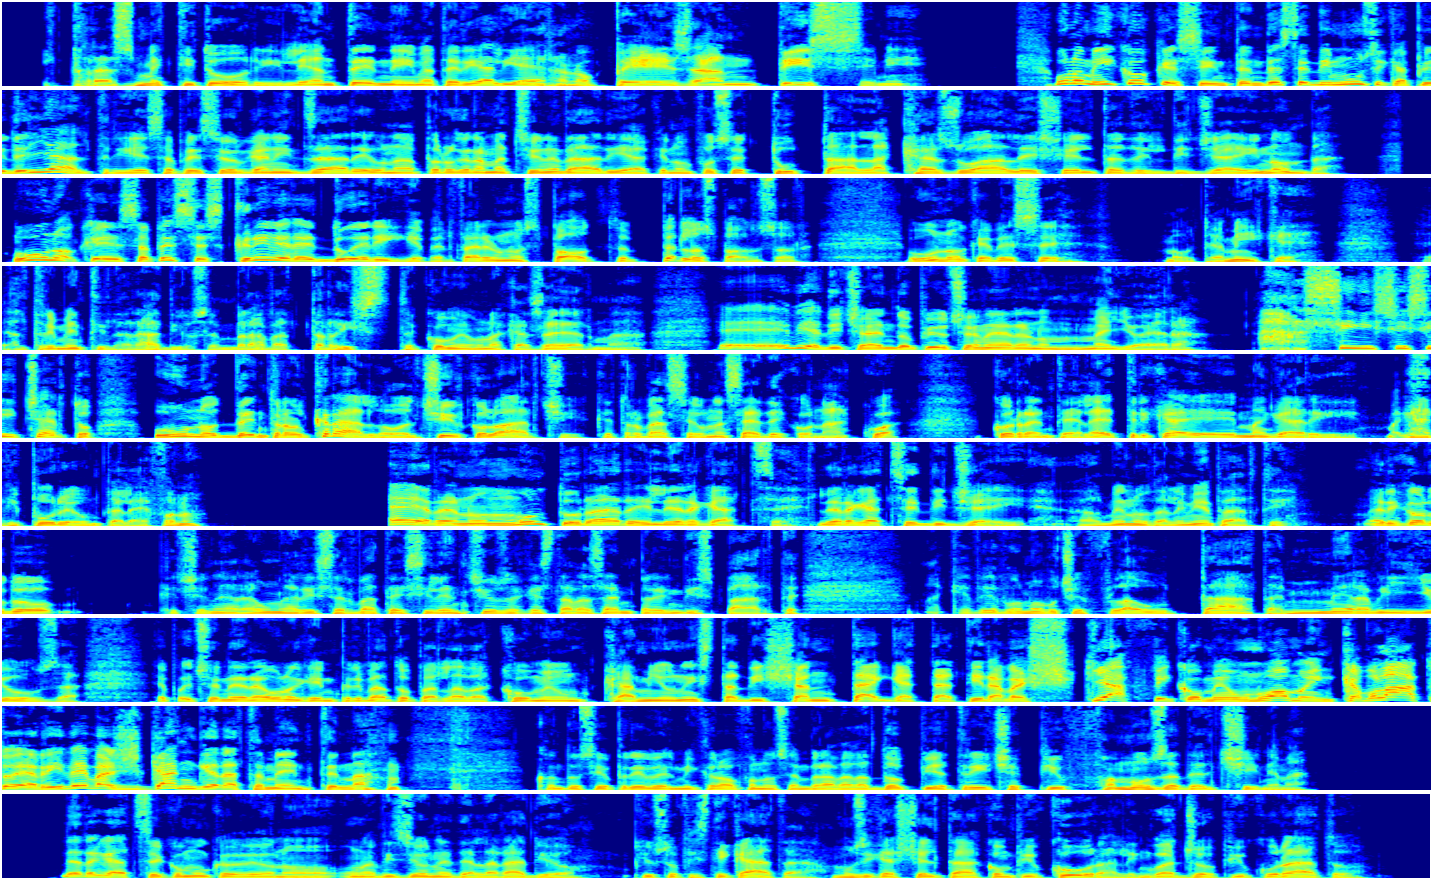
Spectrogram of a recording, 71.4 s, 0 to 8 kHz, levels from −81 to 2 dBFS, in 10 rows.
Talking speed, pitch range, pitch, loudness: 155 wpm, 95-130 Hz, 110 Hz, -24 LUFS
